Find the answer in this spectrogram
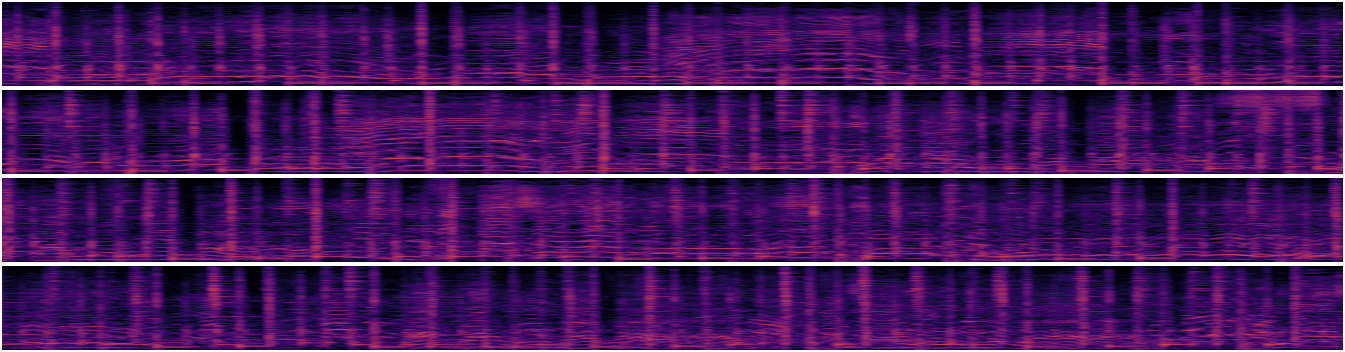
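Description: Haitian Vodou ceremonial music: fast, steady hand drumming with women's voices singing a chant over it.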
